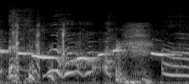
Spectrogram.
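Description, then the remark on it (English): A person whistles a short, wandering carefree tune, mimicking Hawkeye nonchalantly strolling off with his hands in his pockets, while laughter bubbles up underneath. The whistling is moderately loud and ends on a higher held whistle note. “He just does, like, the hands in the pocket whistle, walk away.”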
